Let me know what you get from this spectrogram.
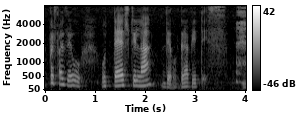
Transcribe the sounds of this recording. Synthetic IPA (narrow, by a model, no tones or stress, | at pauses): pofazeʊ | ʊt̪ɛst̪ɪlad̪ḛwɡɾavid̪ḛs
